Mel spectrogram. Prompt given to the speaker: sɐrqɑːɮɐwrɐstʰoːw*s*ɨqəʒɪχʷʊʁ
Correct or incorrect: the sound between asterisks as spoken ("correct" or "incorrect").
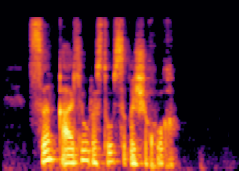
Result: correct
